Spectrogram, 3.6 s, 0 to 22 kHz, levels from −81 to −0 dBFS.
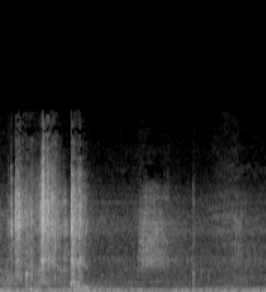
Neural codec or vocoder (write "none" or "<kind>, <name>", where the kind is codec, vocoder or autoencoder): none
